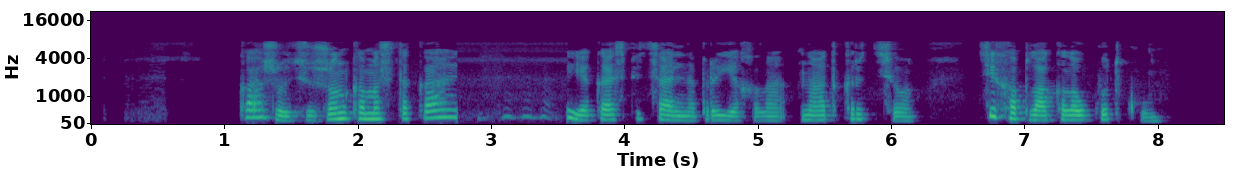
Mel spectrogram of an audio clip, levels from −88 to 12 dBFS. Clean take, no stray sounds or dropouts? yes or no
no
